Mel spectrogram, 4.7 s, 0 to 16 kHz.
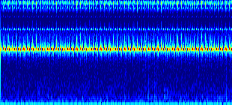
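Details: Arizona tree cricket in brittlebush, Vail, Arizona, around 5 PM on December 26, 2022, warm evening near 70 degrees F; rapid pulsed trill, about three pulses per second audible as a throbbing, on a single high steady pitch.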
